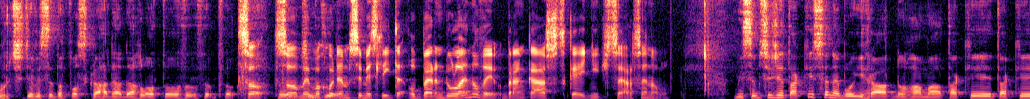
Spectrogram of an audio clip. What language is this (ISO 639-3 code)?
ces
